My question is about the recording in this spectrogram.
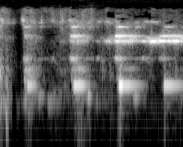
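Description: Ringing electronic tones that repeat about every half second, with a high steady whistle building in the second half: audio feedback from a video call playing on a computer and a phone at the same time.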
